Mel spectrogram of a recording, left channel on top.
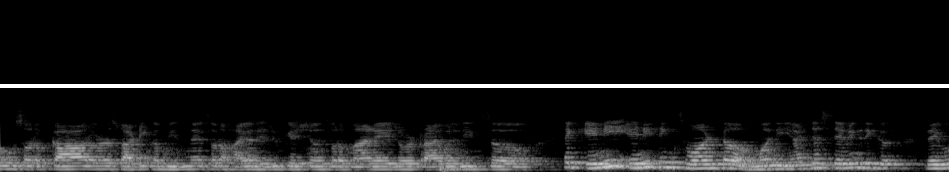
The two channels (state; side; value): silent; left; digital silence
